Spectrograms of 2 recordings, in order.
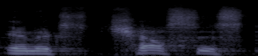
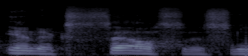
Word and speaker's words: in excelsis: And by the way, something I only learned a few years ago, it's spelled like in excelsis, like it's Excel spreadsheet. It's actually pronounced in excelsis, like a CH.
